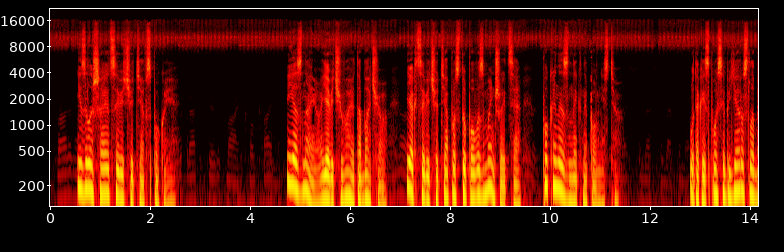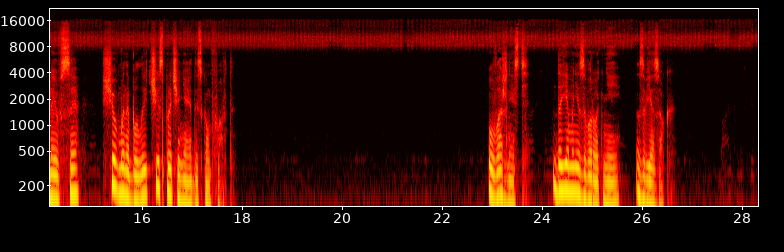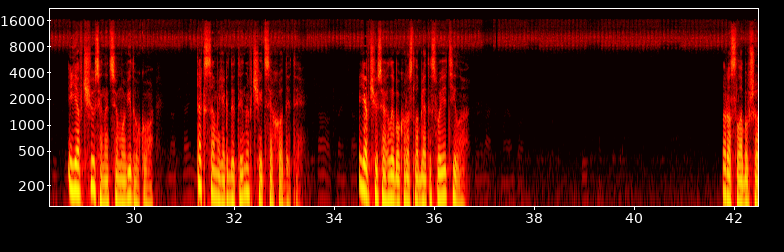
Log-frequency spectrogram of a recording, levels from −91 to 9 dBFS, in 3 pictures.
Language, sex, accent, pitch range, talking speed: Ukrainian, male, native, 115-145 Hz, 80 wpm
